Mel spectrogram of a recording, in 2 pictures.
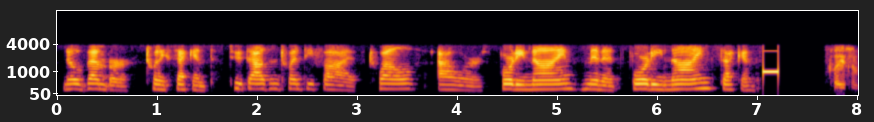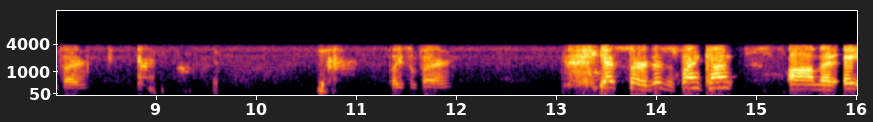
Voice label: Phone; 850 Meridian; 911 Call; Emergency Numbers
